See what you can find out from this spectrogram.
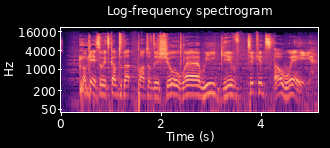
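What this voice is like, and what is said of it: Polished radio announcer voice. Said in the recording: “I like your radio voice. ... It's so cool.”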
